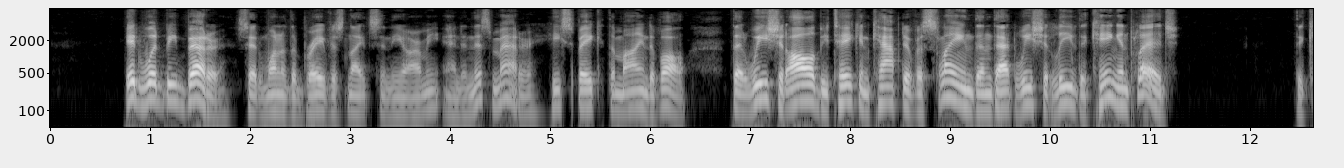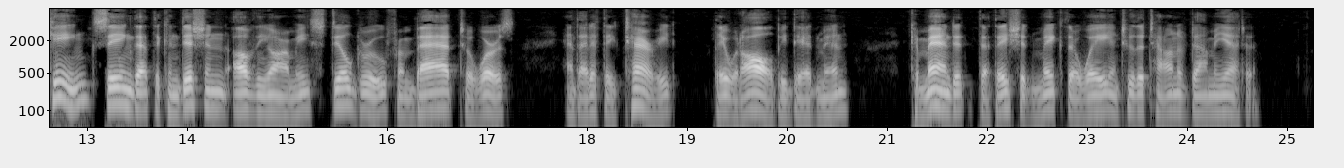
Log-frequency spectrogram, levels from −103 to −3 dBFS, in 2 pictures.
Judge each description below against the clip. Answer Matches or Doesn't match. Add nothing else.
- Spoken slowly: Doesn't match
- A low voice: Matches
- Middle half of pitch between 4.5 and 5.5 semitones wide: Matches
